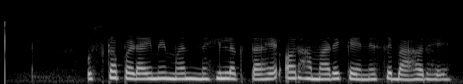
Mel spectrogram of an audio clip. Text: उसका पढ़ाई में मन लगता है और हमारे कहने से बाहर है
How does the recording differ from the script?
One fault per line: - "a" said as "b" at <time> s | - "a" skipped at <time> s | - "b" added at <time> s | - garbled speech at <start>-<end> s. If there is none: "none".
- "नहीं" added at 1.9 s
